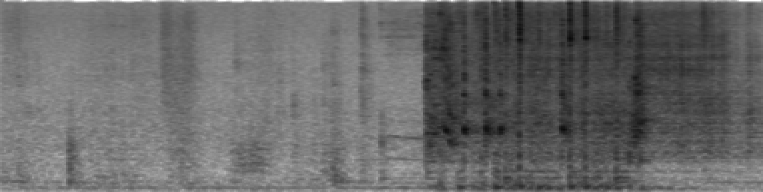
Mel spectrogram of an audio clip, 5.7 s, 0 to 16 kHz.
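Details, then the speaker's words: 2013 Arctic Cat Wildcat 1000 X salvage side-by-side at idle, after new spark plugs and fresh fuel: catches after short crank, lumpy, uneven loping idle, seems to be missing on almost one cylinder. "so i've been trying for the last hour to get this thing going running just on idle um it seems to be missing like almost on one cylinder i've changed the spark plugs changed out the fuel just to be sure"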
